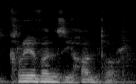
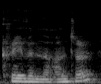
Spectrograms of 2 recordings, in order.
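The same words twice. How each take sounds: First: It is said in a put-on foreign accent. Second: It is said in his normal accent.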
